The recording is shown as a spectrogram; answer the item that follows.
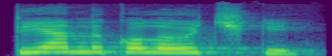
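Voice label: "тіянлы колӧ ӧчки", Komi, female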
